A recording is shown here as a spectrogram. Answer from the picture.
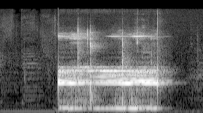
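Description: A loud electronic tone from the Bluetooth speaker that the phone is feeding as a wireless microphone: several steady pitches sound together for about a second, then die away.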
